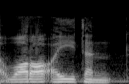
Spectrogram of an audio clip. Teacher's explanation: یہاں پر را کے اوپر زبر ہے، اسے موٹا کر کے پڑھا جائے گا وَرَأَيْتَن، اور نون پر غنہ کرنا ہے۔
